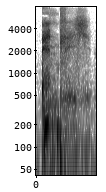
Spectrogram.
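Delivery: soft whispered longing. A narrator's reading. Longing for release from her lover, whispered. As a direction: breathe the word in a whisper.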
